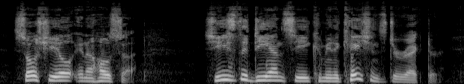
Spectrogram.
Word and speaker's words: Xochitl Hinojosa: Her name is difficult to pronounce, but it's Xochitl Hinojosa. I had to practice that. It's got a very weird spelling. Xochitl Hinojosa.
